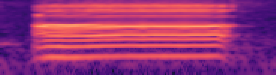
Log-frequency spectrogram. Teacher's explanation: ফা ইন, হামজা খারা জবর আ, এখানে এক আলিফ টান দিব খারা জবরের কারণে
